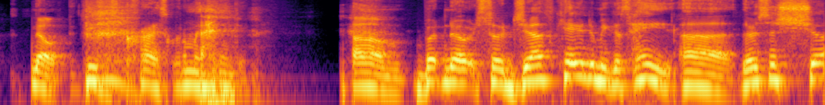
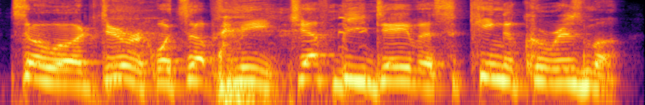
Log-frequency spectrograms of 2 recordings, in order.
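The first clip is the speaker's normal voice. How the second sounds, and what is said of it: Tough guy voice. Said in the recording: “I don't know why I'm doing that voice. I gave Jeff charismatic Jeff Davis a tough guy voice.”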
